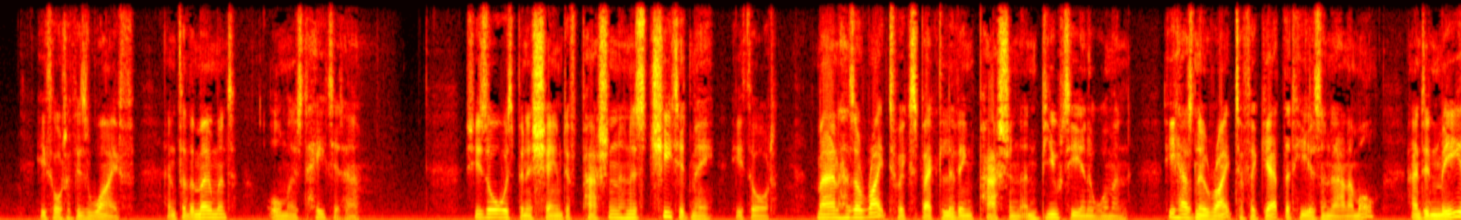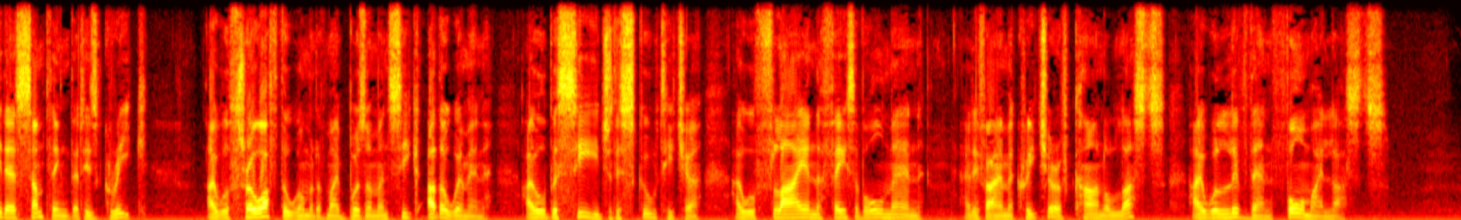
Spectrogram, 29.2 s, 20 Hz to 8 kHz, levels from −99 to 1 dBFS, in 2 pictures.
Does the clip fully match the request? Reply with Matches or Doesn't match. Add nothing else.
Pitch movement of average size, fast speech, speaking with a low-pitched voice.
Matches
